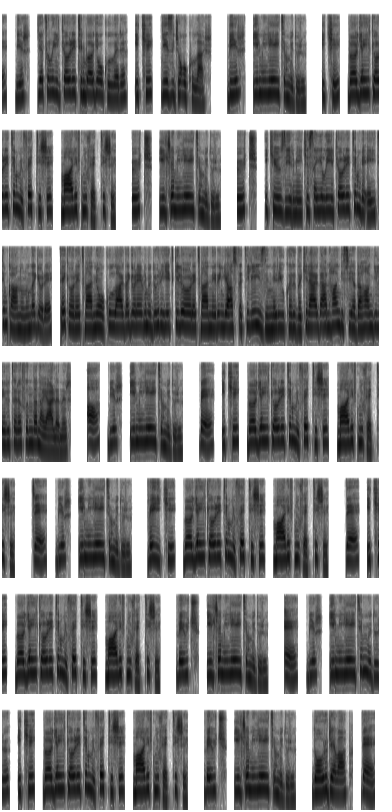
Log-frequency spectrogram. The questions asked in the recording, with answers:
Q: 222 sayılı İlköğretim ve Eğitim Kanunu'na göre, tek öğretmenli okullarda görevli müdürü yetkili öğretmenlerin yaz tatili izinleri yukarıdakilerden hangisi ya da hangileri tarafından ayarlanır?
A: Doğru cevap D.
